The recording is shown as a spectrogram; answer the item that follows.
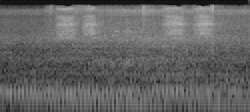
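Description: A steady low engine rumble, as of a motor vehicle running, with two short high-pitched hissy bursts, one about half a second in and one near the end.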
